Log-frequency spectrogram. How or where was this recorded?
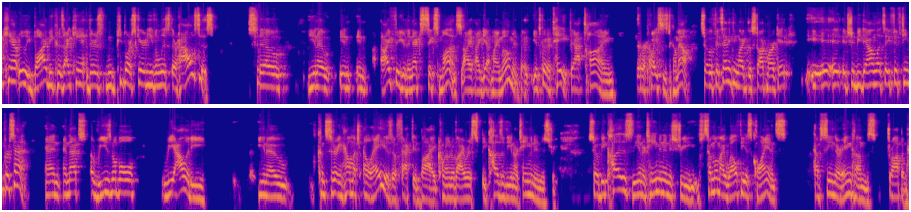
video call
